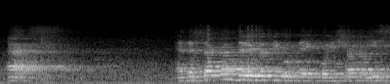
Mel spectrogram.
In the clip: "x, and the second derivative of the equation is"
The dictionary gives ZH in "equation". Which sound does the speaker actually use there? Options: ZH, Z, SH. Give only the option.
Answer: SH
